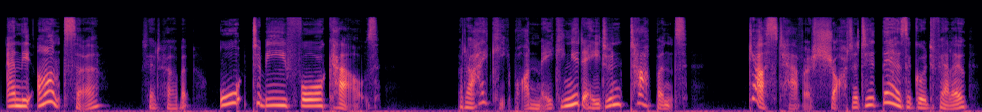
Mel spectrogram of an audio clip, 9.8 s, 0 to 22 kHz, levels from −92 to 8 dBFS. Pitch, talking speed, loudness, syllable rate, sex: 210 Hz, 175 wpm, -21 LUFS, 4.9 syllables/s, female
